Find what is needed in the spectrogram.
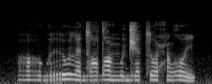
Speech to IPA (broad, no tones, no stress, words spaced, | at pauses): ɦɒɦoɡʷeru læd͡zodˤo ŋʷid͡ʒæt͡so ħẽʁʷi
